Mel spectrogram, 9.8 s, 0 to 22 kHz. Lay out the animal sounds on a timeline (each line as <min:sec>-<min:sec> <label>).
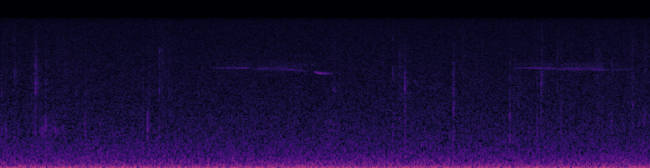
0:02.9-0:04.5 Dark-eyed Junco (Junco hyemalis)
0:04.5-0:05.1 Black-throated Green Warbler (Setophaga virens)
0:07.6-0:09.1 Dark-eyed Junco (Junco hyemalis)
